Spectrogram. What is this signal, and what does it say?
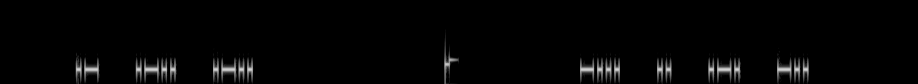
Morse code, heard as a keyed tone, about 27 wpm, spaced as for 16 wpm, 700 Hz. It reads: ALL BIRD
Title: 3x Character Spacing - Top 500 Words - 28wpm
